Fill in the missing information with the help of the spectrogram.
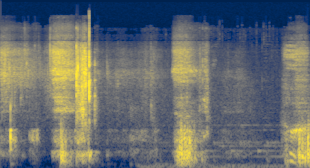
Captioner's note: heavy breathing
